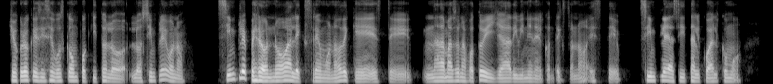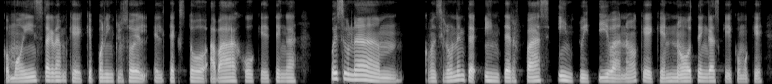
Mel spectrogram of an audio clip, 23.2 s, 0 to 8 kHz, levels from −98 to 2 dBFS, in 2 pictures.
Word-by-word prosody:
Yo 140 -1 +3
creo 150 0 +6
que 145 -1 +2
sí 130 -1 -1
se 150 +4 0
busca 135 +1 +1
un 135 0 +1
poquito 125 +2 -2
lo 110 -3 0
lo 120 -1 -2
simple, 140 +8 -1
bueno, 120 -9 -1 0.5
simple 185 +7 +5
pero, 145 -7 +7
no 135 +3 +4
al 145 -4 +6
extremo, 120 -3 -1
¿no?, 115 +5 +1
de 145 -1 +2
que, 110 -2 -1
este, 100 -3 -6
nada 125 +3 +1
más 130 0 +2
una 130 -2 +1
foto 120 +7 +1
y 125 -6 +2
ya 115 +1 +1
adivinen 110 0 -3
el 100 - -5
contexto, - - -10
¿no? - - -5
Este, - - -8 0.3
simple, 145 0 +1
así 125 -1 +1
tal 120 -2 -1
cual 115 0 0
como 115 -1 -4 0.5
como 115 +1 0
Instagram, 140 +1 +1
que 115 -5 -2
que 120 - -3
pone 125 0 -2
incluso 120 0 -2
el 115 -3 0
el 115 -1 -6
texto 120 -2 -2
abajo, 125 0 +1
que 110 -1 -4
tenga, 120 0 -3 0.5
pues, 205 0 +2
una, 170 -8 +4
mm 115 +2 -4 0.3
¿cómo 120 - -6
decirlo?, 120 +2 -3
una 145 +4 +1
inte 165 -1 0
interfaz 130 +1 0
intuitiva, 120 -5 -1
¿no?, 115 +5 -3
que 115 -6 -1
que 115 - -3
no 125 +1 +2
tengas 125 -1 -1
que 125 - -5
como 105 -1 -7
que - - -5
125 Hz, 170 wpm, -23 LUFS, 115-135 Hz, 0.5 s, pero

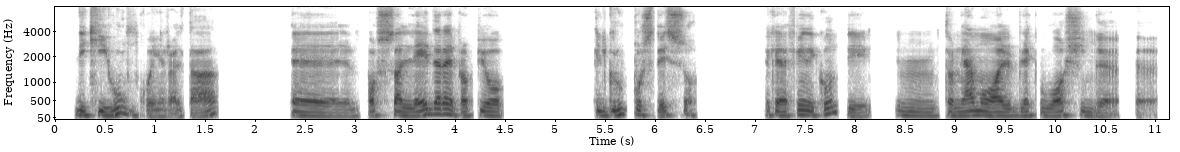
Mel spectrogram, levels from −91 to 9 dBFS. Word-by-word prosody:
di 120 - 0
chiunque 115 - -1
in 90 - -7
realtà, - - -1 0.7
ehm, 90 -3 0
possa 110 0 +1
ledere 135 +8 +5
proprio 100 -1 +1 1.0
il 110 - +1
gruppo 125 +3 0
stesso, 115 -2 -2 0.7
e - - -10
che - - +2
ala 100 - +4
fine 125 +4 +1
dei 115 - +2
conti, 115 - -2 0.3
mhmm, 100 -3 -4
torniamo 105 0 +3
al 100 -1 +4
black 105 +2 -4
washing, 100 +2 -1 0.4
ehm, - - -10
105 Hz, 125 wpm, -24 LUFS, 100-115 Hz, 1.0 s, ledere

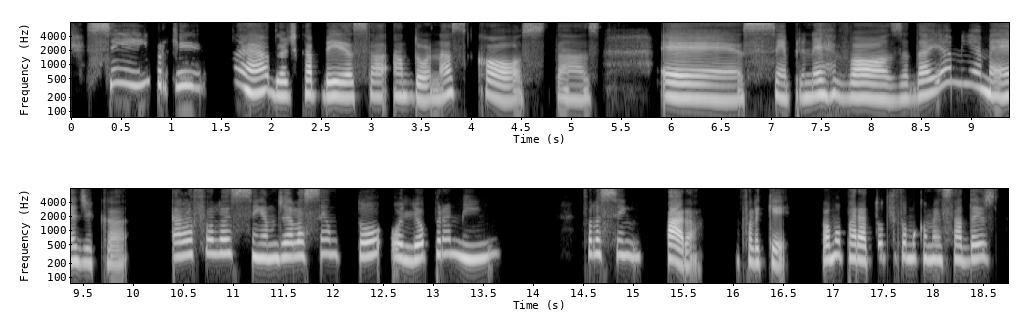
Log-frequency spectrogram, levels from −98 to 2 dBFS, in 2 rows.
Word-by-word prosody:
Sim, 385 -1 -2
porque 345 -1 -2 0.3
é, - - -5 0.2
a 275 - +5
dor 215 -3 +2
de 210 - -7
cabeça, 210 -2 +1
a 210 - -2
dor 185 -4 -1
nas 235 +1 -1
costas, 100 - -1 0.6
eh, 190 -3 +3
sempre 195 +1 -4
nervosa. 200 -4 +2
Daí 220 +7 +1
a 400 - -1
minha 385 -5 -6
médica, 205 - -1 0.4
ela 285 +3 +1
falou 320 0 -1
assim 280 -5 -1
um 255 0 +1
dia 265 +1 +1
ela 285 +1 +1
sentou, 305 -1 -1
olhou 250 0 +2
pra 320 +1 -2
mim, 270 +1 0 0.8
falou 310 0 -1
assim: 295 -3 -3 0.2
"Para". - - +7 0.4
Eu 220 - -20
falei: 210 -2 -1
"Quê?". - - -2 0.3
"Vamos 280 +5 +2
parar 245 -3 +4
tudo 260 +3 -7
e - - -21
vamos 265 0 -2
começar 245 -1 -2
desde 245 +2 -1
240 Hz, 130 wpm, -23 LUFS, 205-290 Hz, 0.8 s, Para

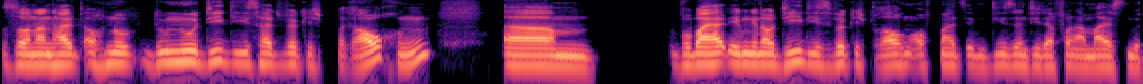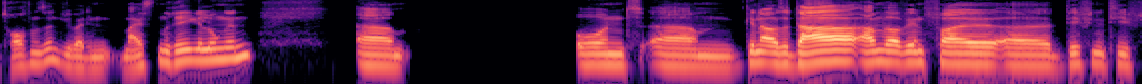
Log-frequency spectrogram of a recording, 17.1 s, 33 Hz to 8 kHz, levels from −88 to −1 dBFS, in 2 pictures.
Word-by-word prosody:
sondern 120 0 -1
halt 120 -1 +1
auch 130 -5 -5
nur, 125 -1 -3
du 130 +2 -5
nur 145 +1 +1
die, 145 +3 -6
die's 130 -2 -8
halt 120 -2 -4
wirklich 115 -4 -9
brauchen. 120 - 0 0.5
Ähm, 110 -4 +2 0.5
wobei 120 +2 +3
halt 125 +1 +3
eben 125 -1 -1
genau 120 -1 +1
die, 130 +6 -4
die's 115 -3 -8
wirklich 125 -3 -6
brauchen, 115 +3 -4
oftmals 110 -1 -9
eben 105 -3 -10
die 115 +2 -9
sind, 115 -1 -8
die 110 - -8
davon 110 +1 -7
am 105 0 -5
meisten 105 -1 -4
betroffen 110 +6 -7
sind, 160 -3 -8
wie 110 - -8
bei 100 - -4
den 95 +1 -11
meisten 110 +8 -6
Regelungen. 160 +8 -1 0.8
Ähm 115 -3 -1 1.3
und, 120 -2 -2
ähm, 105 -3 -3
genau, 135 0 +3
also 125 0 +2
da 145 +5 +9
haben 140 +2 +3
wir 145 - +4
auf 135 -1 +2
jeden 140 0 0
Fall, 120 -3 +2
äh, - - -27
definitiv 120 -1 -8
120 Hz, 170 wpm, -20 LUFS, 110-130 Hz, 1.3 s, da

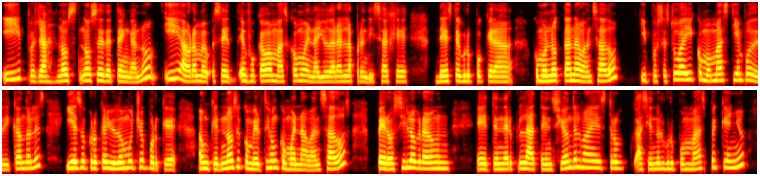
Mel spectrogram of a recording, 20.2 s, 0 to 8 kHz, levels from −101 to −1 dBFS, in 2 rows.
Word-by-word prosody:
y, 260 +4 -1
pues, 190 -9 -8
ya, 180 -2 +2
nos 200 +2 +1
no 210 +1 +2
se 210 0 +3
detengan, 185 -3 0
¿no?" 320 +5 -1
Y 275 +2 0
ahora 190 0 +4
me 180 -2 0
se 190 +2 -2
enfocaba 195 0 +2
más 180 -2 -2
como 200 +1 -1
en 180 -3 -1
ayudar 175 +1 0
al 185 +1 0
aprendizaje 185 0 -4 0.3
de 185 +2 +1
este 190 +1 +1
grupo, 190 -1 -2
que 190 - 0
era 175 0 -1 0.2
como 190 0 +1
no 205 +1 +4
tan 205 0 +4
avanzado 195 - 0 0.2
y, 210 - -5
pues, 185 0 -9
estuvo 240 +6 0
ahí 240 +1 +2
como 220 -5 0
más 220 +1 0
tiempo 225 -1 -2
dedicándoles, 210 - -2 0.3
y 230 - +4
eso 235 0 +1
creo 220 -2 +2
que 230 - +3
ayudó 210 -1 +5
mucho, 235 +1 -2
porque 180 -4 -1 0.3
aunque 205 -2 +2
no 225 +5 +2
se 270 0 -3
convirtieron 230 +3 0
como 190 -5 +2
en 180 - -1
avanzados, 195 - 0 0.3
pero 195 -2 +6
sí 235 +5 -4
lograron, 215 -3 +2 0.3
eh, 190 0 +1
tener 195 +1 0
la 205 -2 +5
atención 190 +4 -1
del 260 0 -1
maestro 230 -3 -2
haciendo 190 0 -2
el 200 - -4
grupo 205 -2 -3
más 190 +3 -4
pequeño 255 +6 -3
200 Hz, 190 wpm, -23 LUFS, 185-225 Hz, 0.3 s, pero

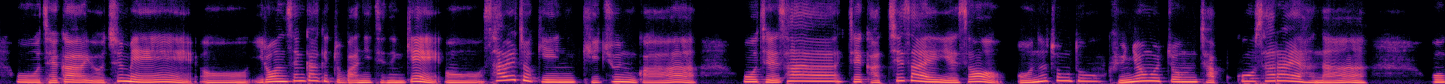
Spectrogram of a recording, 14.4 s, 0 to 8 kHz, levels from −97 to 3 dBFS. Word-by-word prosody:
어 195 -2 +1
제가 195 +1 0
요즘에 200 - +2
어 170 0 -3
이런 235 +7 +3
생각이 310 -1 -2
좀 190 -4 -6
많이 165 +4 0
드는 155 -4 -2
게 210 - +2
어 150 +2 -3
'사회적인 215 - +2
기준과 185 -4 -1 0.5
어 230 -1 +2
제 200 -3 0
사 285 +1 +1
제 230 -2 -2
가치 215 - -5
사이에서 230 - +2
어느 195 - +2
정도 290 -4 -3
균형을 275 +9 +3
좀 220 -2 +3
잡고 205 - -6
살아야 300 -1 0
하나? 165 -1 0 0.6
어 200 0 +2
205 Hz, 215 characters per minute, -24 LUFS, 175-275 Hz, 0.6 s, 이런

